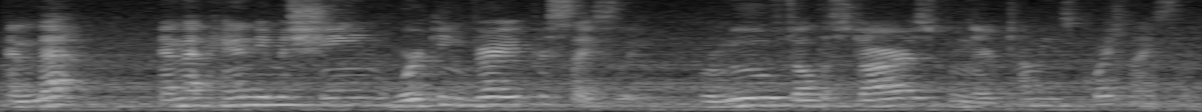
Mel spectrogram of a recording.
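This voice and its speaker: A man's voice: high-pitched, fairly quick. A young man reading a rhyming children's storybook aloud. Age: young adult. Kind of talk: storybook read-aloud in rhyme. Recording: roomy, distant mic, clearly noisy.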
